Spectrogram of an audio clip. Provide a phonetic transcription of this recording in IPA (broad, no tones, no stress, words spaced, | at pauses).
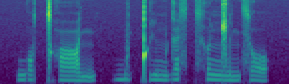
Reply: wɔǀʰɑnʲ | buǃim ɡæst͡sʰəŋ͡ǁɪnʲsɔ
